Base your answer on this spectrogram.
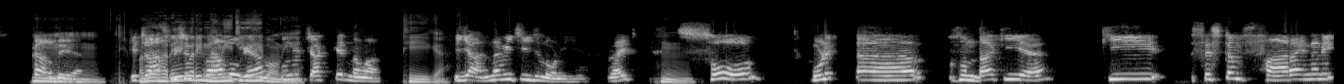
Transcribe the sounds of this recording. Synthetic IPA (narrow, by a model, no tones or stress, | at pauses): kəɾd̪eːɛːkɪʈɾaːɪkaːbɦoːɡɪjaːʊnũːt͡ʃəkːeːnəʋãːikjaːnəʋĩːt͡ʃiːd͡ʒloːɽ̃iːɛː | ɾaɪʈ | soː | ɦʊɳ̃ | ɦʊnd̪aːkiːɛː | kɪ | sɪsʈəmsaːɾaːɪnːãːneː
